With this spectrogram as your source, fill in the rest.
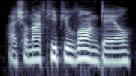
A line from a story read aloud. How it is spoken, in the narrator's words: he said harshly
